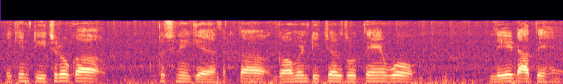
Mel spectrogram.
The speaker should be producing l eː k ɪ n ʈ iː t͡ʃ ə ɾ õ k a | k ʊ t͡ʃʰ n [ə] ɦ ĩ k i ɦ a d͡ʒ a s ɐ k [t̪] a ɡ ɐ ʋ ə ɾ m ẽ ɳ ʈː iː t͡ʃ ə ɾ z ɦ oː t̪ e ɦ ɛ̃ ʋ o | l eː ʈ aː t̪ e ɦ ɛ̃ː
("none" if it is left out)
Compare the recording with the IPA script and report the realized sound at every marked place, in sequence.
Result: ɐ, t̪

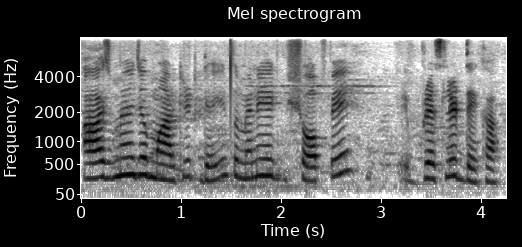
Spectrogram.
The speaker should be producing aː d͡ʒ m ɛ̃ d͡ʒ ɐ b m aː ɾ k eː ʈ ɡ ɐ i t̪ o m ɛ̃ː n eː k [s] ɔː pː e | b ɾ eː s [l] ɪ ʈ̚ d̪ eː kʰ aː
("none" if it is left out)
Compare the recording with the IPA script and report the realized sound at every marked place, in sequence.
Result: ʃ, l

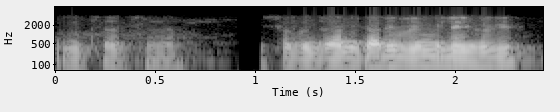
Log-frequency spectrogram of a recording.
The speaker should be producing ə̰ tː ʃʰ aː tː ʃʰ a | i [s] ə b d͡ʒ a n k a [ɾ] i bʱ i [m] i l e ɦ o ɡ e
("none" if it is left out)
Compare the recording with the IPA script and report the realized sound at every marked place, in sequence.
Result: s, ɾ, m

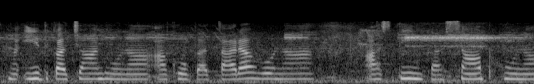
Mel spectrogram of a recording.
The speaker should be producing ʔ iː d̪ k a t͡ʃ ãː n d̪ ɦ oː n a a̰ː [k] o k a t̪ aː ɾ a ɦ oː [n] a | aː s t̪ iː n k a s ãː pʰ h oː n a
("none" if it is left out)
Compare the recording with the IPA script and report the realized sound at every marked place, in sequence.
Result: kʰ, n

